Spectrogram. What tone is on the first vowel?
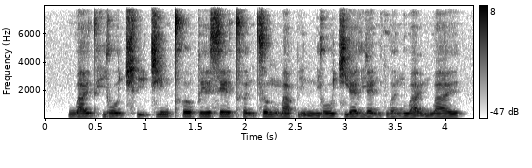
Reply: rising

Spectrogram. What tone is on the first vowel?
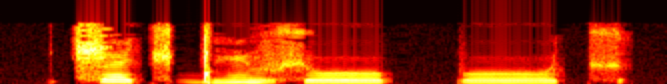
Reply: low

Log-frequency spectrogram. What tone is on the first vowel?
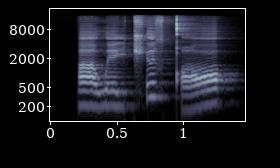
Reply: low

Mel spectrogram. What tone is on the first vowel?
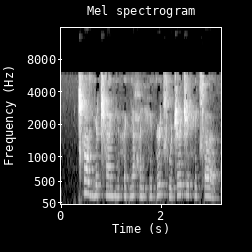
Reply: falling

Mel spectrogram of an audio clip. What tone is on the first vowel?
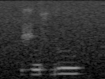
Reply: low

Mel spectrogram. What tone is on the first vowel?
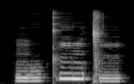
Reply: low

